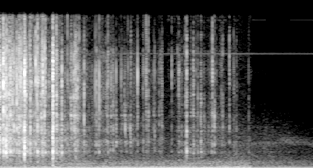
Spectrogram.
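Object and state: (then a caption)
Crispy fried murukku. A freshly fried murukku made with cream of maize is broken by hand, giving a burst of crisp, high-pitched crunching and crackling over a low steady hum. The snapping fades to quiet after about two seconds. It sounds crunchy but not too hard.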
